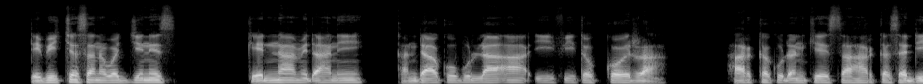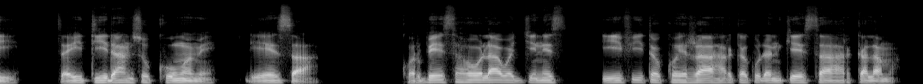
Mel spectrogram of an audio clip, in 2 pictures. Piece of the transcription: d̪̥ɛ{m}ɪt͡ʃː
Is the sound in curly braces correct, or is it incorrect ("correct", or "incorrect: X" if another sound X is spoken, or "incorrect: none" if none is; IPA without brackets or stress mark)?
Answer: incorrect: b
